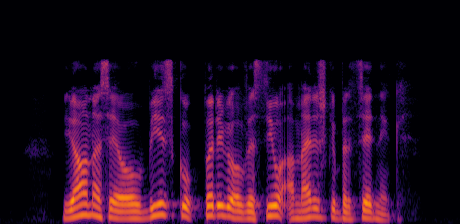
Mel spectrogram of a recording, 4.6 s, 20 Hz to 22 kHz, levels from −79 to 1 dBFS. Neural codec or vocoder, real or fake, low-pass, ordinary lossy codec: codec, 16 kHz, 2 kbps, FunCodec, trained on Chinese and English, 25 frames a second; fake; 7.2 kHz; none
